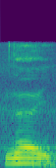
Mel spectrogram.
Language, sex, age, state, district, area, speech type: Bodo, male, 45-60, Assam, Kokrajhar, rural, read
